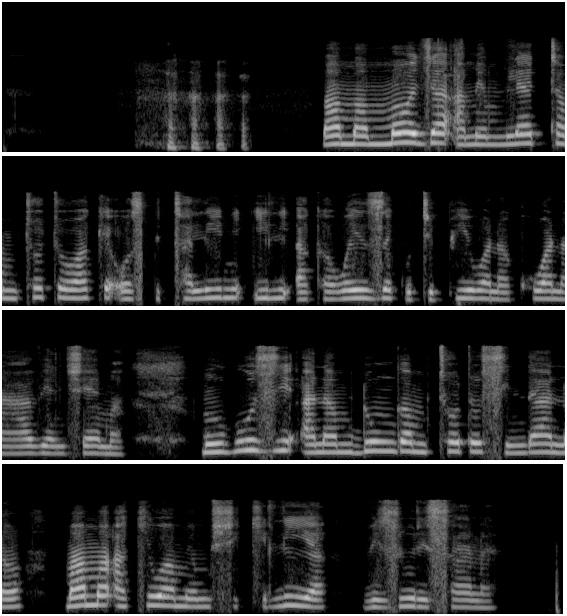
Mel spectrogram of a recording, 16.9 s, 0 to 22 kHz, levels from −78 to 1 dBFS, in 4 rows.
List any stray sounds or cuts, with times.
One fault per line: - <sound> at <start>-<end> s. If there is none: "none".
- laugh at 1.0-1.9 s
